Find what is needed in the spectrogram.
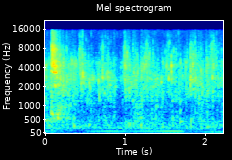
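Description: Water sloshing inside a closed plastic shaker cup as it is shaken, mixing a powdered energy drink into the water.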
